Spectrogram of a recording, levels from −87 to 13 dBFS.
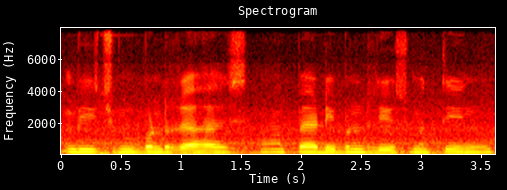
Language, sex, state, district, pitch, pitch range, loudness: Hindi, female, Haryana, Jhajjar, 170 Hz, 165-175 Hz, -15 LUFS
